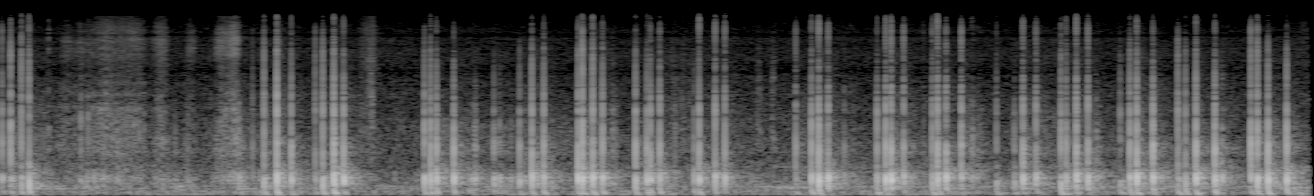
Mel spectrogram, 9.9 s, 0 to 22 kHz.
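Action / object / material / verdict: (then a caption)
tap / coated-canvas faux leather cosmetic pouch / coated canvas / none. Long nails tap and scratch an upright, hollow map-print faux leather cosmetic pouch of coated canvas. Quick clusters of dry, sharp clicks land over a soft scratching hiss. The taps have a hollow mid-low body around 300 Hz and die away almost instantly.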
